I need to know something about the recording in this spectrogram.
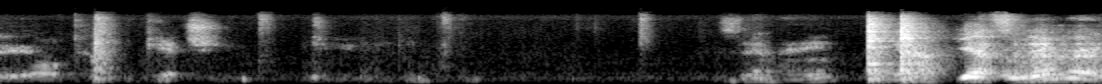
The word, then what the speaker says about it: Samhain: it's technically it's pronounced Samhain, and it's just really funny because I'm a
